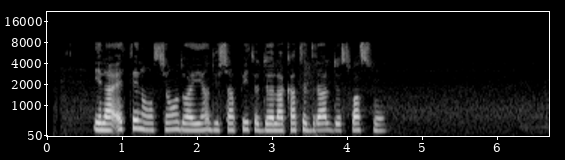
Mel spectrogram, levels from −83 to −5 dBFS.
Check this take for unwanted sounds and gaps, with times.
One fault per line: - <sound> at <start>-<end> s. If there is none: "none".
none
